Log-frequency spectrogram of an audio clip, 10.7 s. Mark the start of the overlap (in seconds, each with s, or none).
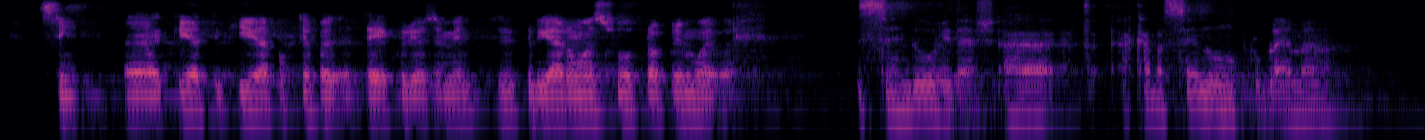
none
